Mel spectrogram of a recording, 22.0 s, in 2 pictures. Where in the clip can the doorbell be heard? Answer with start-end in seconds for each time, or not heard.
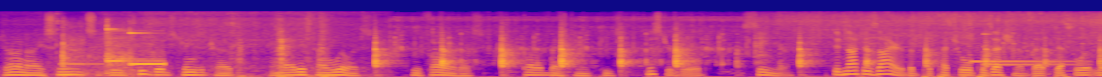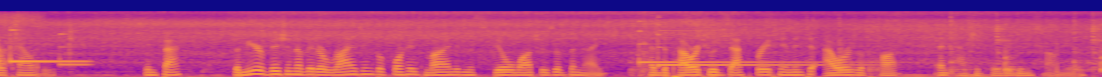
0.6-1.6, 9.7-11.9, 17.4-19.9.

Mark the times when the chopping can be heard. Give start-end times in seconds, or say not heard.
2.4-11.7.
